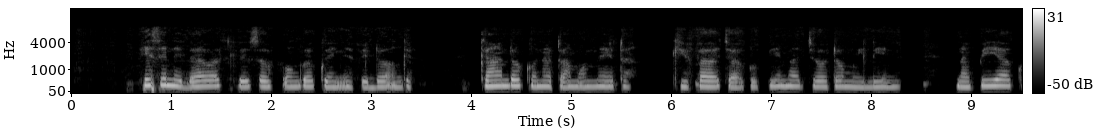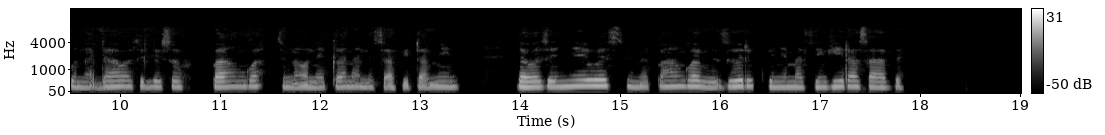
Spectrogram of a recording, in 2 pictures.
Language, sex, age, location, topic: Swahili, female, 25-35, Nakuru, health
